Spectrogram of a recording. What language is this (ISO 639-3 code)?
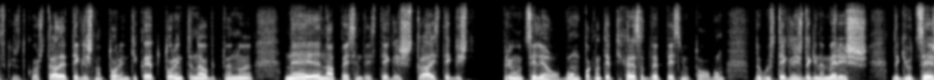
bul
